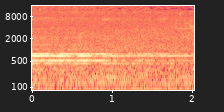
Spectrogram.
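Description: Background score music: a single struck, bell-like note keeps ringing and slowly fades.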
